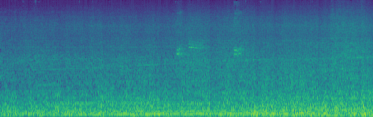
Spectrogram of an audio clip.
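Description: Scooter engine running with wind rushing over the microphone while riding on the road: a steady low hum under a broad rush of noise, growing slightly louder toward the end.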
